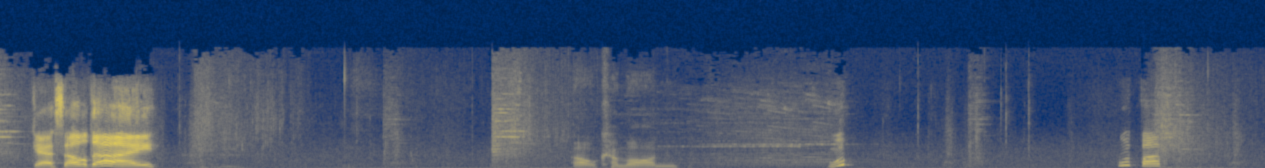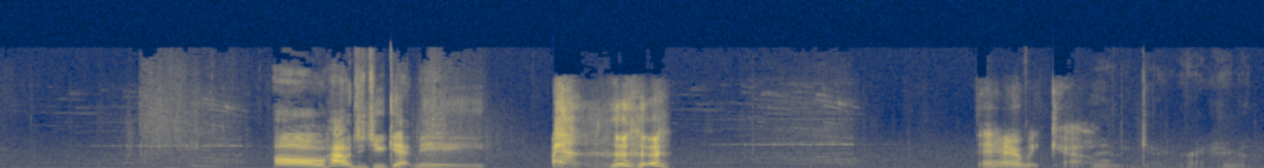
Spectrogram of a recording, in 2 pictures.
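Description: A young woman talks with animation into a microphone, in short bursts.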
